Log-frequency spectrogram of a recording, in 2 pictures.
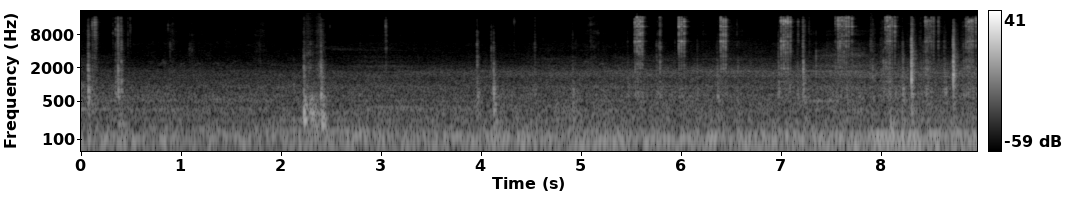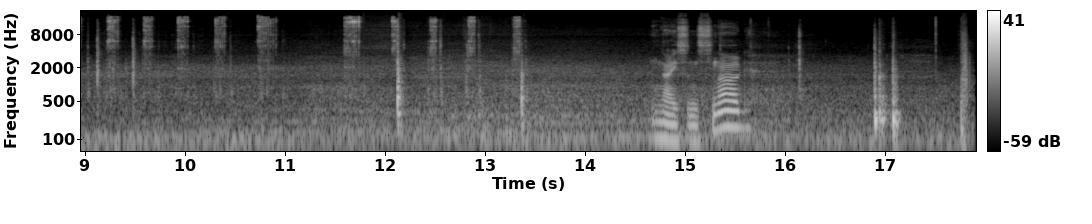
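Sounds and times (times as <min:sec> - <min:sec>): tool handling clicks and knocks: 0:04.0 - 0:11.0, 0:11.6 - 0:13.5, 0:16.9 - 0:17.2
hand ratchet clicking: 0:05.5 - 0:11.0, 0:11.6 - 0:13.5.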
